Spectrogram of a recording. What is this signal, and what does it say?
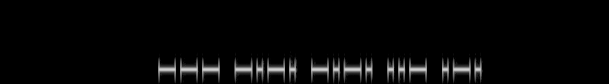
Morse code, heard as a keyed tone, about 22 wpm, 700 Hz. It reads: OCCUR
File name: 5 Letter Words - First 3 Letters Given - 22wpm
